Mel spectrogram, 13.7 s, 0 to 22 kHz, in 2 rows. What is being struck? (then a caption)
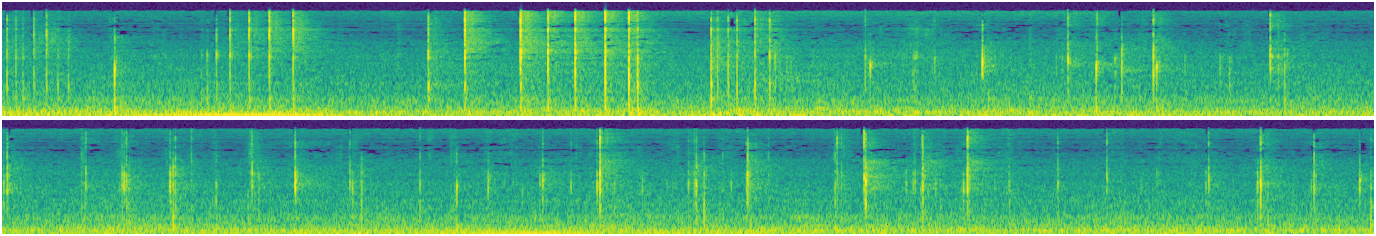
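Plastic marker pen. Long nails tap and scratch the barrel and cap joint of a capped, hollow black plastic Edding 300 permanent marker held in both hands. The result is a quiet run of sharp, creaky clicks with bright ticks over a faint low hum, busiest in the first few seconds.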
